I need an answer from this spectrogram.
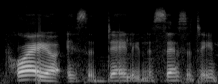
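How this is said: It is said imitating another man's voice.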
